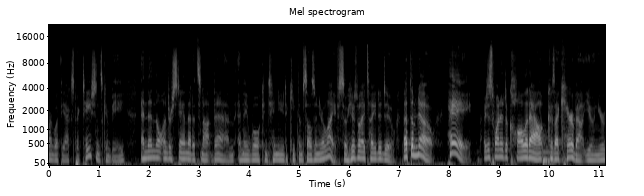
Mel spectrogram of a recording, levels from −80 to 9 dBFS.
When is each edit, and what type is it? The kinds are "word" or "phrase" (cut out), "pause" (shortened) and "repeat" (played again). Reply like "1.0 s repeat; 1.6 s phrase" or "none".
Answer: 1.7 s pause; 7.0 s pause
